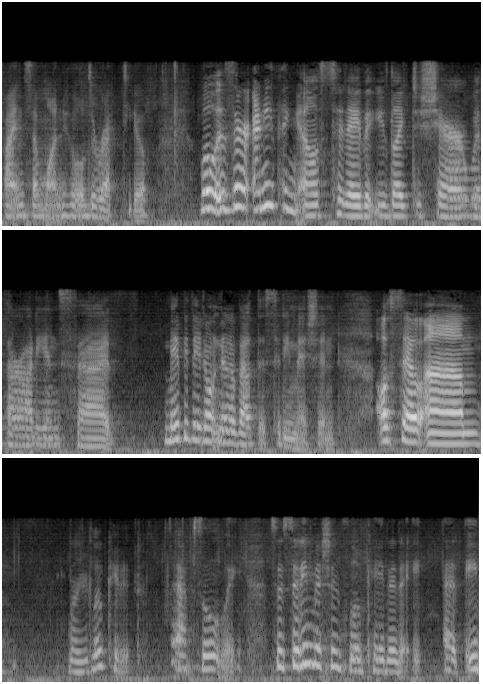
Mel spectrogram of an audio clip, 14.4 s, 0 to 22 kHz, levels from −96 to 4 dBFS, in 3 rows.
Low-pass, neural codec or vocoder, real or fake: 7.2 kHz; vocoder, 24 kHz, 100 mel bands, Vocos; fake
